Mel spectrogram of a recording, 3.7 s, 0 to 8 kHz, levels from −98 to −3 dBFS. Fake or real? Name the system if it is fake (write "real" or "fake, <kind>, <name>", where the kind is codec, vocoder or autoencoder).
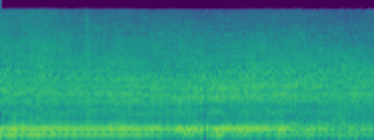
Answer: fake, vocoder, Vocos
